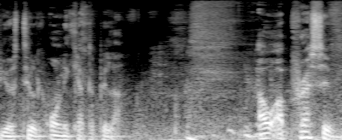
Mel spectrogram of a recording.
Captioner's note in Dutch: zacht gelach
